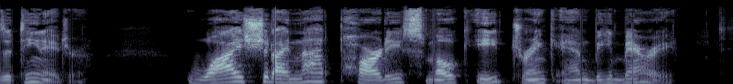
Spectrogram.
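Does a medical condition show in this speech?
No.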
